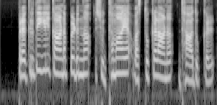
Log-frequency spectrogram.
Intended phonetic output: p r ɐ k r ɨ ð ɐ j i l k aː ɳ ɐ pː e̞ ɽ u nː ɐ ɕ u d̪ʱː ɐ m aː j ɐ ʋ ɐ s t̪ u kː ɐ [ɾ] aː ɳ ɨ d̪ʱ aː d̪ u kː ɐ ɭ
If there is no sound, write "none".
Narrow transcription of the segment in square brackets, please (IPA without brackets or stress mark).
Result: ɭ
